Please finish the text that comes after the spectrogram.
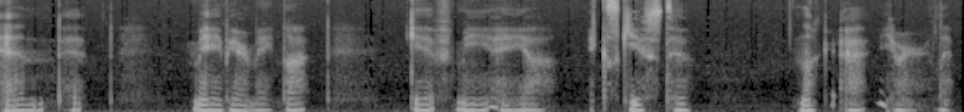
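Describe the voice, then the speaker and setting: A woman playing a shy, flustered young werewolf roommate in a romantic ASMR roleplay, halting and stammering in a soft, breathy voice, often whispering, close to the mic. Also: low-pitched, steady tone, full character voice. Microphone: close microphone.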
